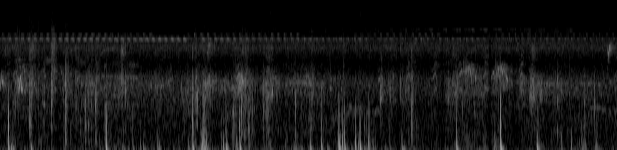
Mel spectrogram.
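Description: Footsteps on a dirt track strewn with dry palm fronds and twigs: a series of soft, irregularly spaced thuds and crunches.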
